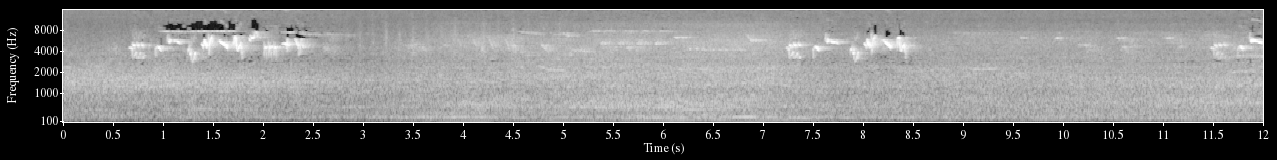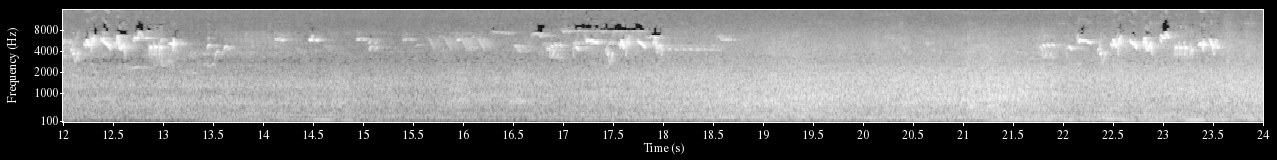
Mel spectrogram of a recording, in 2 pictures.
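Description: Small bird chirping in short bursts of rapid high notes, five times about every five seconds, over a steady rush of wind and city noise that grows louder in the last few seconds.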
